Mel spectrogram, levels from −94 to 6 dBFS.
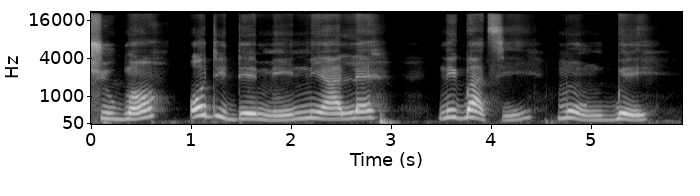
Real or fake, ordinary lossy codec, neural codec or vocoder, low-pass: fake; none; autoencoder, 48 kHz, 128 numbers a frame, DAC-VAE, trained on Japanese speech; none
